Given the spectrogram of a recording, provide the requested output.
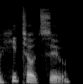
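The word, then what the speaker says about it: ひとつ: exactly mirror Chinese pronunciations this kanji number one is typically read as Ichi however this pronunciation can alter when paired with different words for example when combined with the hiragana TSU it transforms into hitotsu signifying one piece this reading is used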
